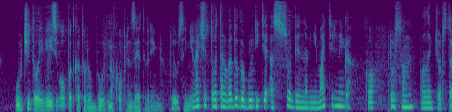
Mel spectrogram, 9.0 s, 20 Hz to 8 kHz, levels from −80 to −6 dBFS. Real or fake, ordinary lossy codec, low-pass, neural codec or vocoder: fake; none; none; codec, 16 kHz, 0.5 kbps, X-Codec, WavLM features, trained on Multilingual LibriSpeech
